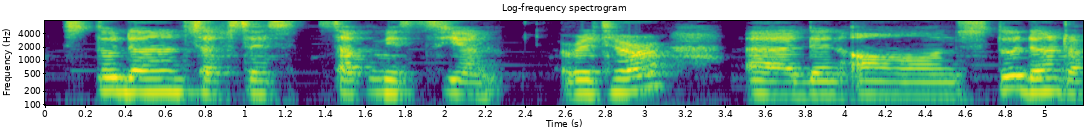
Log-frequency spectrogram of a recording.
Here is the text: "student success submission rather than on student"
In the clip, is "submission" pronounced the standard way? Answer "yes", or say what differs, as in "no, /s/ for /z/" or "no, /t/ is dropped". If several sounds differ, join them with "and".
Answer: no, /s/ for /ʃ/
